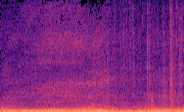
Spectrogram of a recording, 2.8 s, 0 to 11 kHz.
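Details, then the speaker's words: Mitsubishi Evo 8 driving in snow: engine pulls, then dull thump and knocks as load comes on; drivetrain clunk under acceleration, felt too, owner suspects a broken motor mount, not confirmed. "Right there, you guys hear that clunk? It's like under load."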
